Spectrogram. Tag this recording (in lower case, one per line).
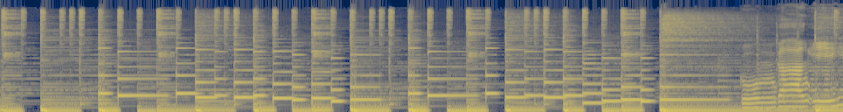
music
